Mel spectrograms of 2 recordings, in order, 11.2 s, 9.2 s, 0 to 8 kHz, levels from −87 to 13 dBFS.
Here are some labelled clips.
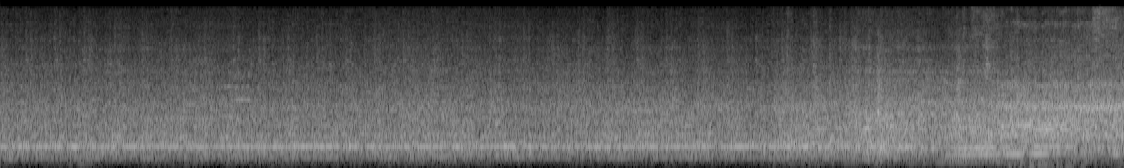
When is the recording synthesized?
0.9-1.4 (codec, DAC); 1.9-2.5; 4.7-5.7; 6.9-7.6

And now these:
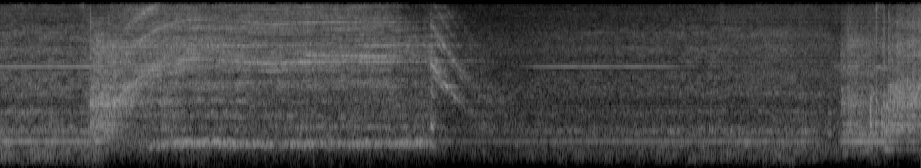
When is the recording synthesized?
7.2-9.2 (codec, DAC)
